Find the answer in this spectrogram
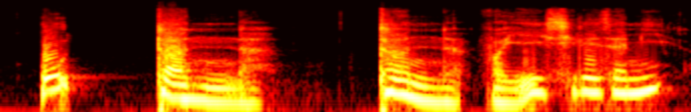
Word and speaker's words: automne: Automne. Tonne. Voyez ici les amis, le M est une lettre muette.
